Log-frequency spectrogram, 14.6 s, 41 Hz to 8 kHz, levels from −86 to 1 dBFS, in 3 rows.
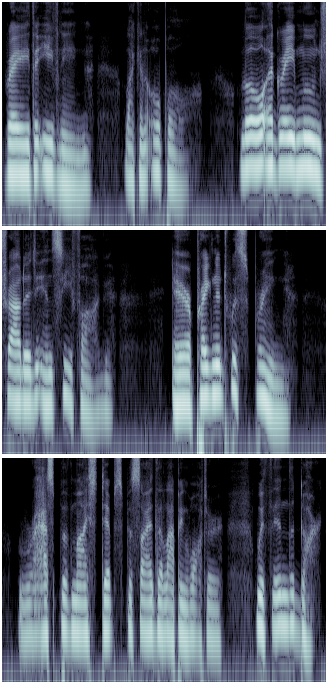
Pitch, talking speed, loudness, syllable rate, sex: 135 Hz, 120 wpm, -19 LUFS, 3.5 syllables/s, male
